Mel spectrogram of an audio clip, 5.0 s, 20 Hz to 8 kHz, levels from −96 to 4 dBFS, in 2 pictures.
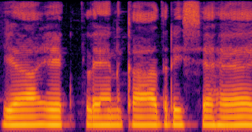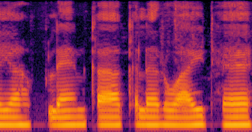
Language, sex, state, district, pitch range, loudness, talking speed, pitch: Hindi, male, Jharkhand, Deoghar, 130-135 Hz, -16 LUFS, 140 wpm, 130 Hz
